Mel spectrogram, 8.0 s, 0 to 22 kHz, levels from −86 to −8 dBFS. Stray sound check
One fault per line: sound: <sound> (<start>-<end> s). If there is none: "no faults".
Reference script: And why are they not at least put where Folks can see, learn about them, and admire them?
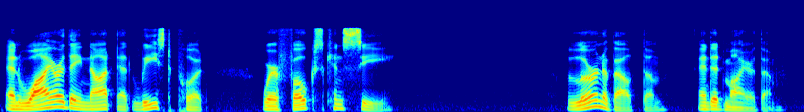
no faults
